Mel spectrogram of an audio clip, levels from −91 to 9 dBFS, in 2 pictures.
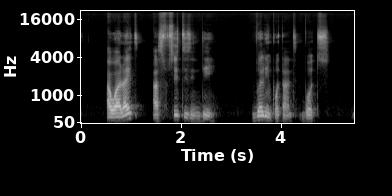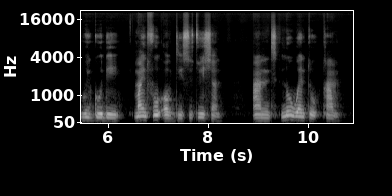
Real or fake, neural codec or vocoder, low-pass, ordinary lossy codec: fake; autoencoder, 48 kHz, 128 numbers a frame, DAC-VAE, trained on Japanese speech; none; none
